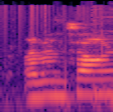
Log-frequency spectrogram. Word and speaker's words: Levenseller: going to be Blade of Secrets by Tricia Levenseller. Mm-hmm. Is that how you say her name? Levenseller?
